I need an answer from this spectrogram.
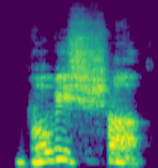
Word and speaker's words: ভবিষ্যৎ: ভবিষ্যৎ। ভয়ের সাথে অ আছে, অয়ের উচ্চারণ ওয়ের মতো হবে কারণ এখানে ই আছে তাই।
